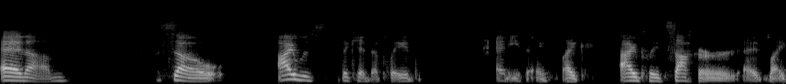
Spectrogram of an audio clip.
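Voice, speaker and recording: In an American accent, a woman speaks very slowly with long, frequent pauses. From Philadelphia area, US. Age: 20s. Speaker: college lacrosse player. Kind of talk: podcast interview. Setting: video call. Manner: energetic.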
